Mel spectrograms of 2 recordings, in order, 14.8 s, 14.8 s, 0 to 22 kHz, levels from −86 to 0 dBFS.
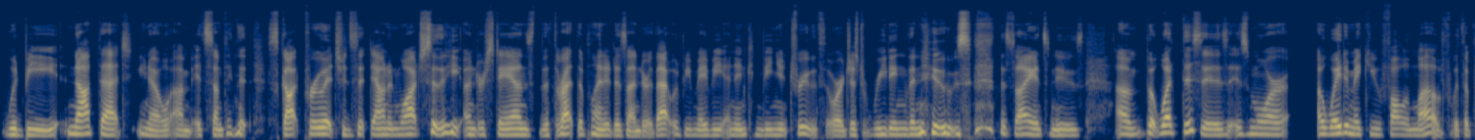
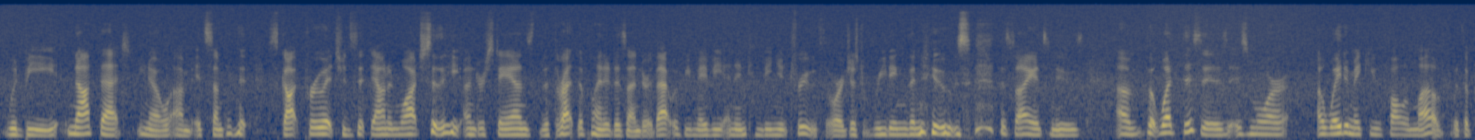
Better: first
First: none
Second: hiss; noticeable; throughout; 15 dB below the speech

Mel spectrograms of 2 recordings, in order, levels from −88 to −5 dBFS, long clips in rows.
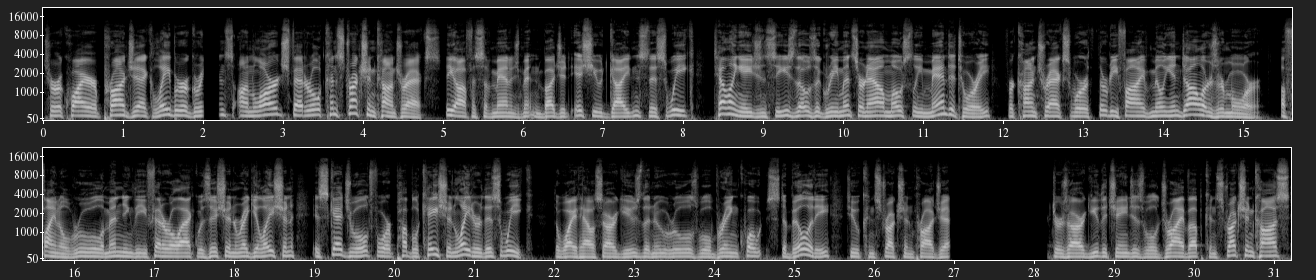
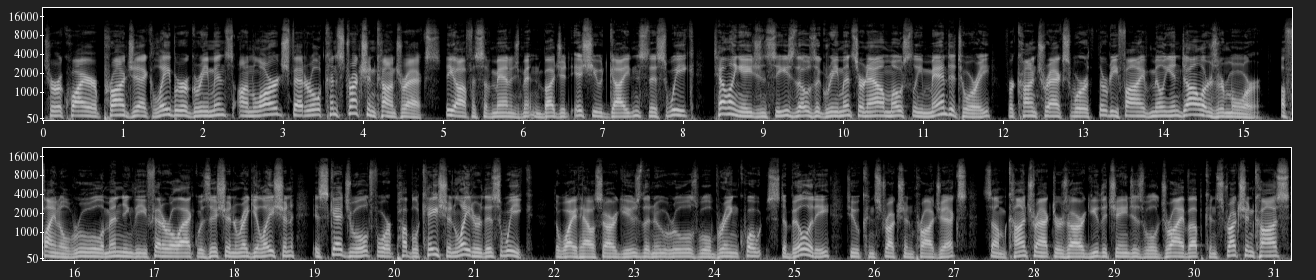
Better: second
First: audio cutting out; at 2 s and at 27 s for 1 s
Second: none

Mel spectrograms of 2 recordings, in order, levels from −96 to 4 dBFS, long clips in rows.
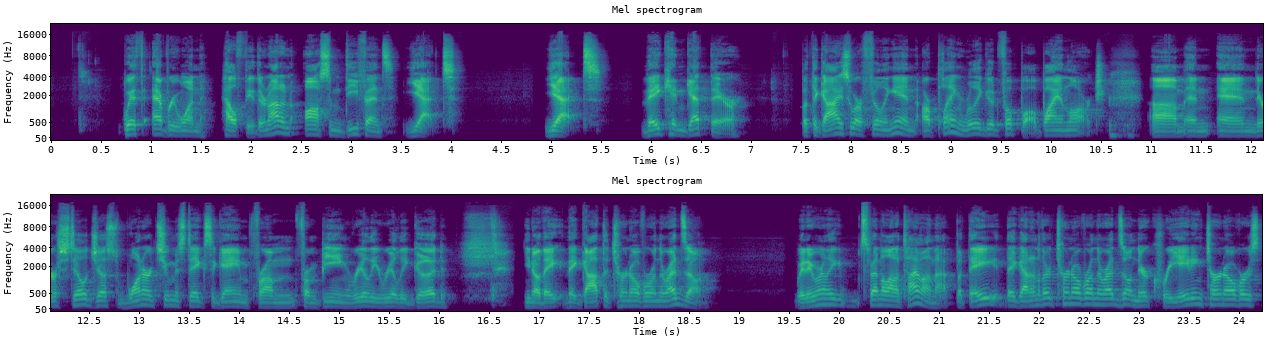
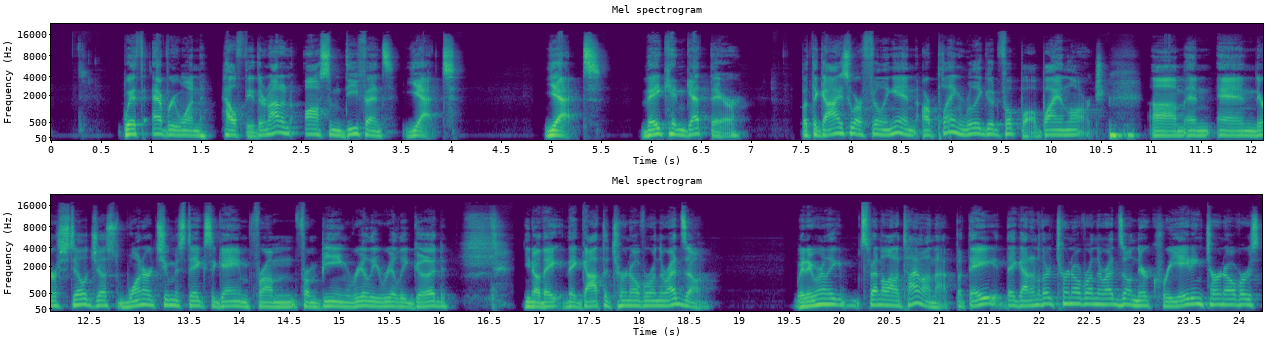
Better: second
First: thin; very; fading below 500 Hz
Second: none

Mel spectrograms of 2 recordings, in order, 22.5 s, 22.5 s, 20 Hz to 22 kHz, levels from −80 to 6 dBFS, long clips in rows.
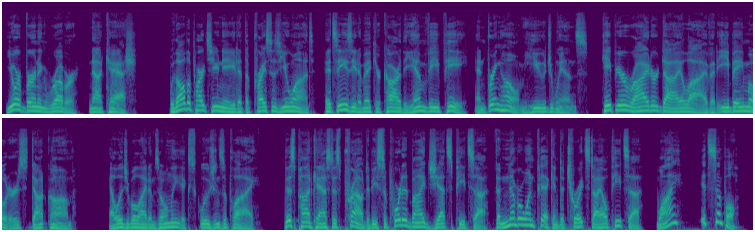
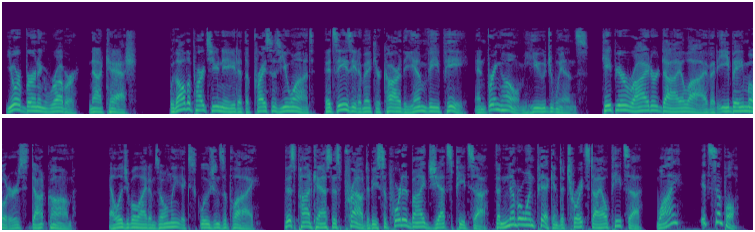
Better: first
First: none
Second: garbled, watery; slightly; nothing above 8 kHz

